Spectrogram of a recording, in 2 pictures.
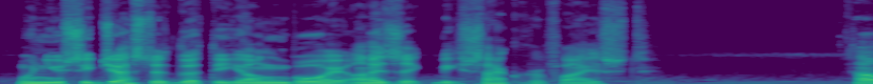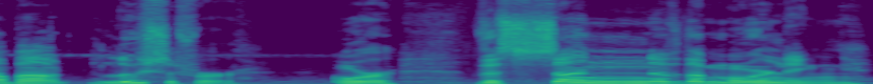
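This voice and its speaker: A man as an animated, slow-paced elderly scholar, mocking. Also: fairly high pitch. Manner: eloquent, theatrical, mocking. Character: elderly learned scholar, fearless, wry and taunting. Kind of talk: dramatized audiobook acting.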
